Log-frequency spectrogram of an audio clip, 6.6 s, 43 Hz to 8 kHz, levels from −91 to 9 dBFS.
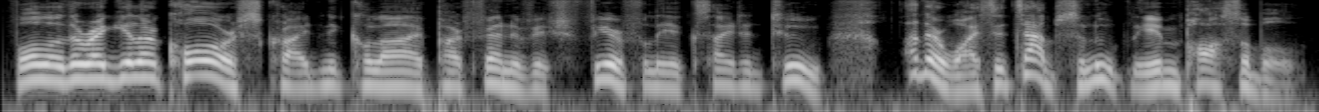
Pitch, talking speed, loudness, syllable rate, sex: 155 Hz, 125 wpm, -18 LUFS, 6.0 syllables/s, male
